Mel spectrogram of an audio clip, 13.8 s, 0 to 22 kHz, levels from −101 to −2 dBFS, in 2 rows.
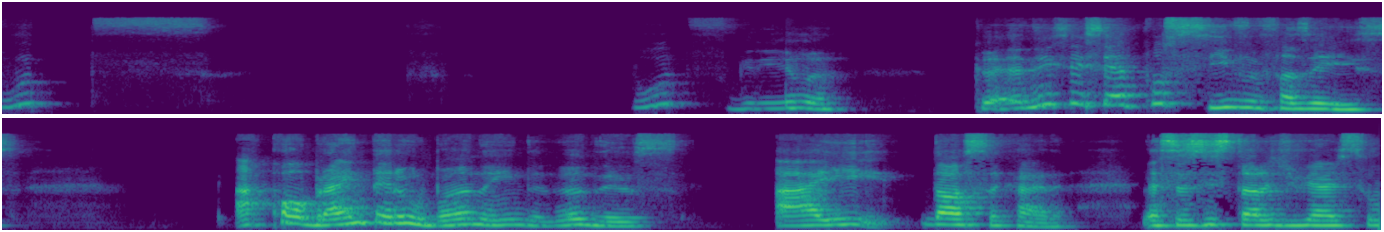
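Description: The microphone volume was stepped up twice, at 3.93 s and 5.43 s, so speech and background jump together, by about 10 dB and then about 3 dB.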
